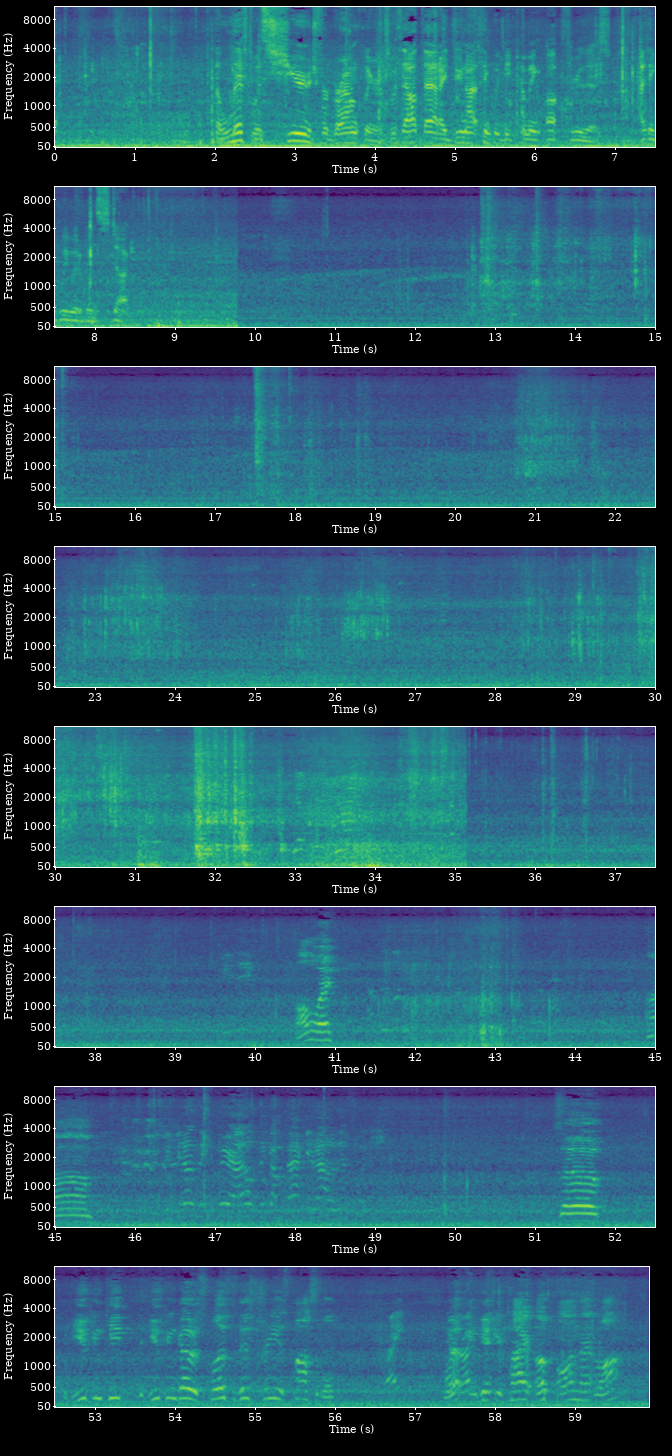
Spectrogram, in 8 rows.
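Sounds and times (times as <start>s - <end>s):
engine rumbling on dirt grade: 0.0s - 59.9s.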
